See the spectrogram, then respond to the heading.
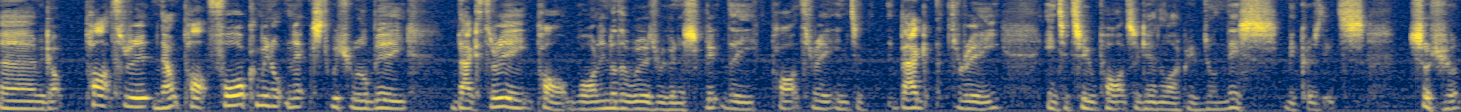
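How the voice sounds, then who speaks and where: A man with an English accent at a fairly slow pace, somewhat breathy, with ordinary pitch variation. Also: fairly high pitch for a man. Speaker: Lego building video creator. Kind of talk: casual build commentary. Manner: mumbling and stumbling.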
